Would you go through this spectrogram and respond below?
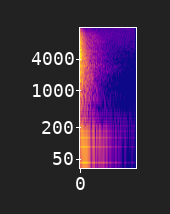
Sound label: acoustic kick drum one shot b key; kick drum samples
